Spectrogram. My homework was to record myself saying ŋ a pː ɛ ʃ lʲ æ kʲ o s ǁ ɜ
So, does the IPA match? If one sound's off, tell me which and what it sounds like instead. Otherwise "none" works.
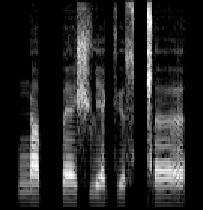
none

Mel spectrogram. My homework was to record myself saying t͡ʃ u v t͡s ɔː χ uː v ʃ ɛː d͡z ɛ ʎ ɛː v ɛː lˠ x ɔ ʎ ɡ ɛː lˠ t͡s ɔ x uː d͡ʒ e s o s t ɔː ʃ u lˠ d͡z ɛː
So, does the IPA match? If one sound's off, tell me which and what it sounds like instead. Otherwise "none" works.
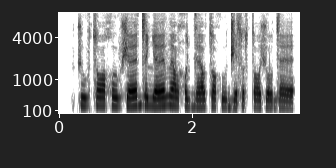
none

